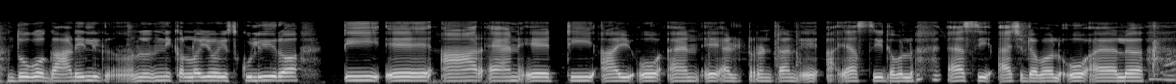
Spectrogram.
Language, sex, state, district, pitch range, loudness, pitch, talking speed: Maithili, male, Bihar, Bhagalpur, 160-180 Hz, -18 LUFS, 170 Hz, 115 wpm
